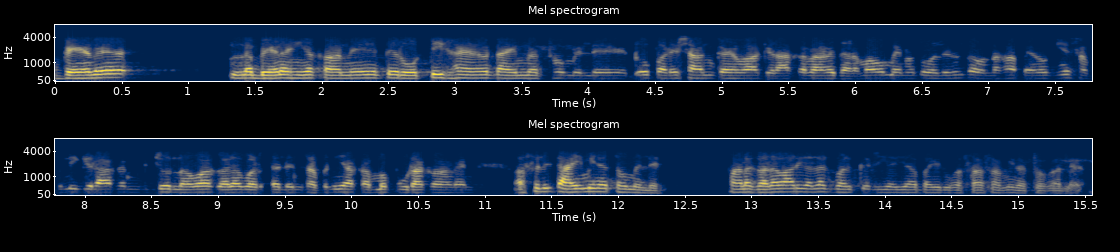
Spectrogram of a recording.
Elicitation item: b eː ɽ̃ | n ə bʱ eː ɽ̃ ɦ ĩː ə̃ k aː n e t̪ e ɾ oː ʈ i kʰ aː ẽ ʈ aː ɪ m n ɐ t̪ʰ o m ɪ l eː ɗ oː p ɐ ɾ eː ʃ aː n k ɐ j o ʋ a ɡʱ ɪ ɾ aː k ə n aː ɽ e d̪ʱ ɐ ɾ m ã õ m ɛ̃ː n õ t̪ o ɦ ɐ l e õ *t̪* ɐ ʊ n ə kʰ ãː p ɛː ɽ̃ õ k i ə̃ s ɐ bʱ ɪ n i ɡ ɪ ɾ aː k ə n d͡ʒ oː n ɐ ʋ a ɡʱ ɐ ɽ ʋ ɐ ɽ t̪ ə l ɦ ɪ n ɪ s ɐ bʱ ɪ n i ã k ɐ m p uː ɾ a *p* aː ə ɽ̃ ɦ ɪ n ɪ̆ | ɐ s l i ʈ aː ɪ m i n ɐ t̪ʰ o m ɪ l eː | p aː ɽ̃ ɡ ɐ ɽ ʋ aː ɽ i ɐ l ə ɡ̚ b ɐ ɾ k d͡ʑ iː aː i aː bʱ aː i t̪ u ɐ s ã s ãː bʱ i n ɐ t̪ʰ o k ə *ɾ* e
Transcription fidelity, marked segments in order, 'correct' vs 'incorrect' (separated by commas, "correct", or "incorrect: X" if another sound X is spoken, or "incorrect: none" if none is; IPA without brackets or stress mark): correct, incorrect: k, incorrect: l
